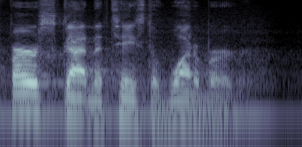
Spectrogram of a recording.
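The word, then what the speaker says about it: Whataburger: It's like water.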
